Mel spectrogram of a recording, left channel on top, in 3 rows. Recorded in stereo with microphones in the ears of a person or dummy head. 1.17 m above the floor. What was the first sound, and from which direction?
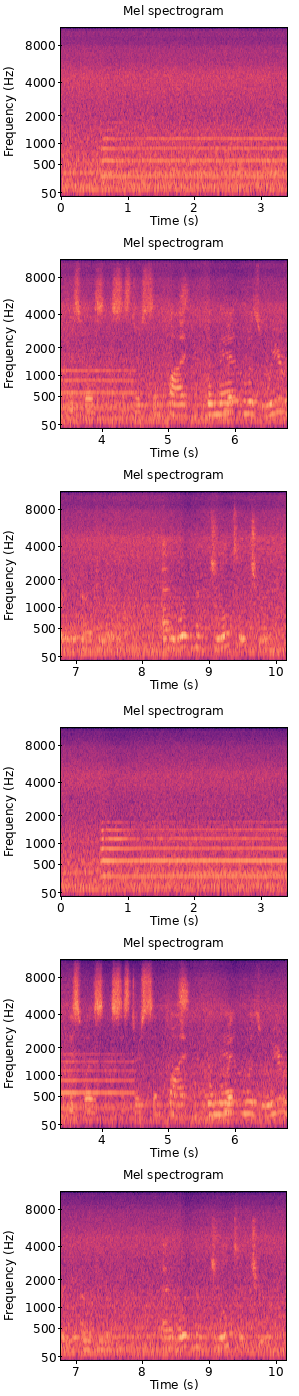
A trumpet, 25° right (ahead or behind).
